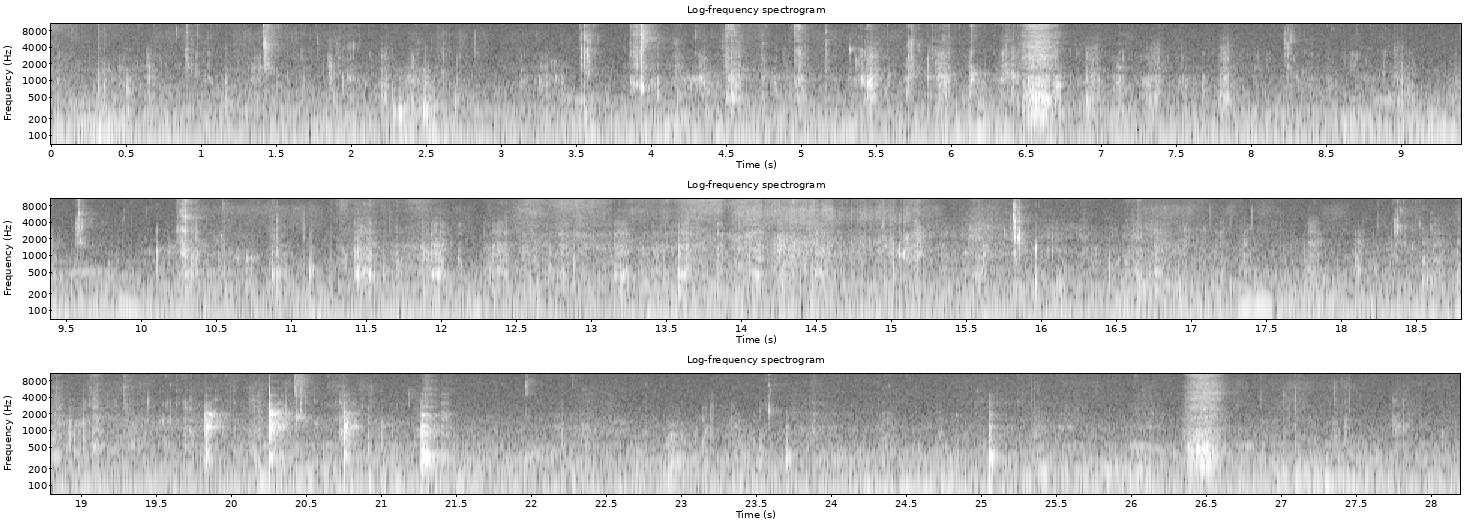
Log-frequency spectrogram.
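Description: Chewing of stir-fried kimchi (kimchi bokkeum) and rice: a series of irregular mouth clicks and crunches, with a few louder ones about twenty seconds in.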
